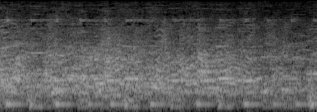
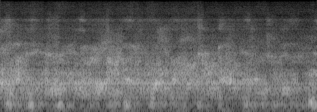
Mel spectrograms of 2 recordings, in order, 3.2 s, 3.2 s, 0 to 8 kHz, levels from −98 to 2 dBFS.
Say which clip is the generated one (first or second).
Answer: second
